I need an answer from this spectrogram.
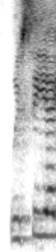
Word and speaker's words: Lucia: that you always gotta run down who is Lucia how do you say how you say your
